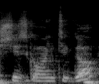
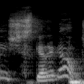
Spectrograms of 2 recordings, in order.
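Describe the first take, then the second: First: 'Going to' is said fully, each word clear. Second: 'Going to' is reduced to 'gonna' with schwa.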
